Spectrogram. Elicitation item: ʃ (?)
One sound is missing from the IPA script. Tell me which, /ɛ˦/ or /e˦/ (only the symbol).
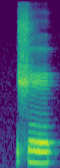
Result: e˦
